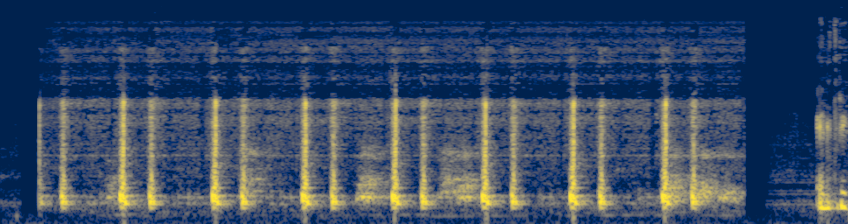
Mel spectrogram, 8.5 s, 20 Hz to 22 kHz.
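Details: Normal heart sounds auscultated over the pulmonary focus in a cardiac auscultation tutorial: regular paired lub-dub beats at about 67 a minute, crisp and even with no extra sounds.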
